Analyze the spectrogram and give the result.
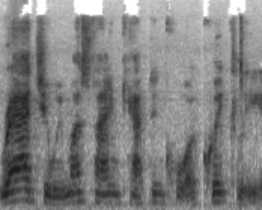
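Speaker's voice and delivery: small, little robot voice. Describing the little robot played in the game: Clank robot voice. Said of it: "it's that robot voice I'm using".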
